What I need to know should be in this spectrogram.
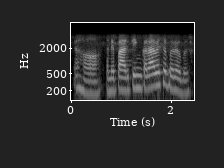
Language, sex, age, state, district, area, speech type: Gujarati, female, 30-45, Gujarat, Kheda, rural, conversation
